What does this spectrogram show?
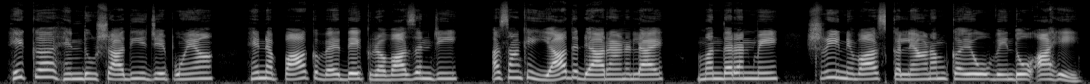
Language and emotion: Sindhi, neutral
